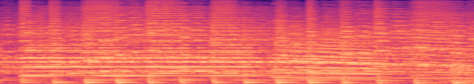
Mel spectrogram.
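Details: Only music is heard: an orchestral piece with strings and brass over a steady, pulsing low rhythm.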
